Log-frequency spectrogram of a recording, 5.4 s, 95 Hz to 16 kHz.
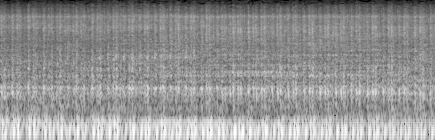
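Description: Ducati SuperSport 1000 SS's air-cooled V-twin idling steadily through its stainless-steel GP-replica exhaust cans, with an even low pulse and no revving.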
